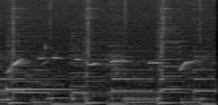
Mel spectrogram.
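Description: Pressure cooker whistling on a stove while mutton masala cooks in a home kitchen, a few repeated rising whistle tones over a steady hiss and low hum, close and fairly loud, with no talking.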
